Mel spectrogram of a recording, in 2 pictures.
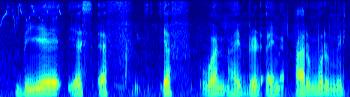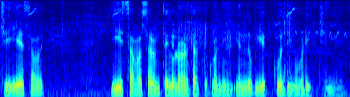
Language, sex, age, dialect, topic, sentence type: Telugu, male, 25-30, Central/Coastal, agriculture, question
